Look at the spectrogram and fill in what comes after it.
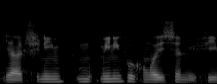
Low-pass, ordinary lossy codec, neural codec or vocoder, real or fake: none; none; none; real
